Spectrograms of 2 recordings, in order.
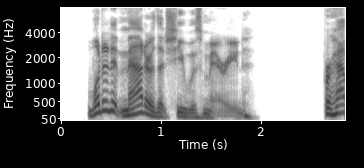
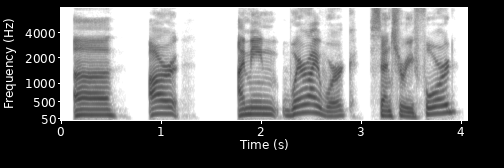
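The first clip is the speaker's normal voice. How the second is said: stammering; 5 semitones higher than usual. A narrator's reading.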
